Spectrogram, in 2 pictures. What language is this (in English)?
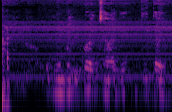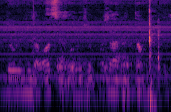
Kinyarwanda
